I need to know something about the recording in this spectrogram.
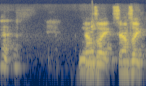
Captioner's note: laughing loudly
